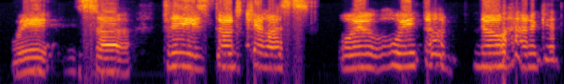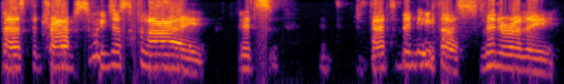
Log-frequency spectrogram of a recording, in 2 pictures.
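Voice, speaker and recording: Very slow and fairly high-pitched, this put-on character voice leaves long, frequent pauses. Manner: pleading, frightened.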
